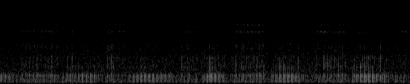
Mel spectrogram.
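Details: Snoozing kitten's snore: short buzzy breaths come about once every seven tenths of a second, five or six in a row, soft and raspy with a light airy edge.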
